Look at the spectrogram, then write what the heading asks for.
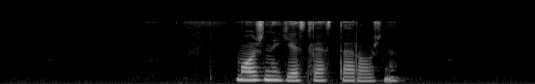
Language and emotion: Russian, neutral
